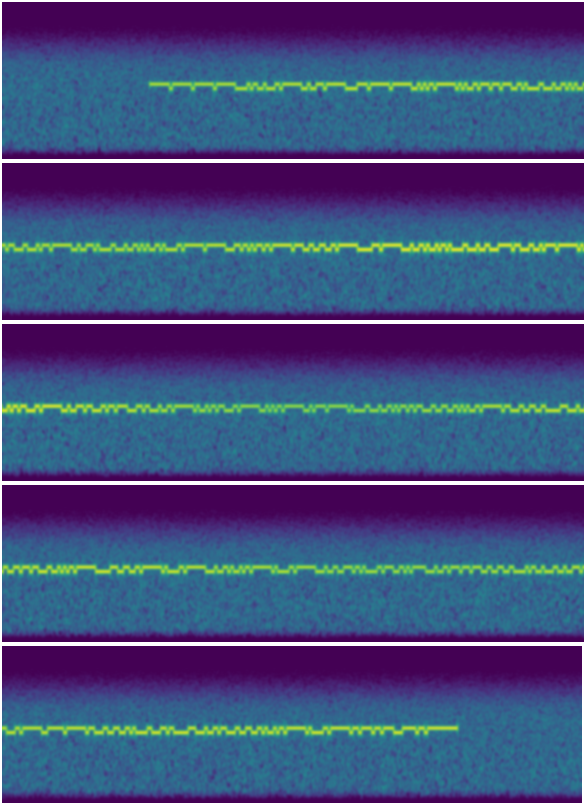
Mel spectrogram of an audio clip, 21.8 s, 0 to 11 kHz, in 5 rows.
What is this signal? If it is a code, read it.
RTTY (45.45 baud, 170 Hz shift), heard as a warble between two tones, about 1750 Hz centre, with radio static and fading. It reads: LORSQUE SAHLE SENFUIT DE MAGDALA, DARGE FAISAIT PARTIE DE CEUX QUI LAVAIENT AIDE.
